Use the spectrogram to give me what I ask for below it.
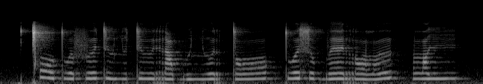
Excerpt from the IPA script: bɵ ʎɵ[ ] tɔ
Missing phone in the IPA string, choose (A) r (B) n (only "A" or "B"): A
